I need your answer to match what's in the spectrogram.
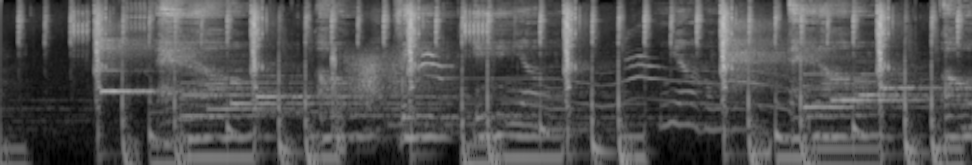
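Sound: stray cat meowing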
